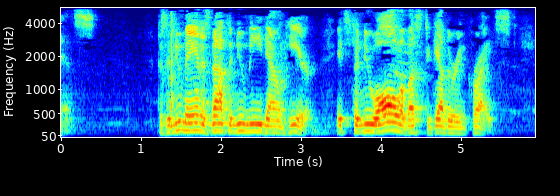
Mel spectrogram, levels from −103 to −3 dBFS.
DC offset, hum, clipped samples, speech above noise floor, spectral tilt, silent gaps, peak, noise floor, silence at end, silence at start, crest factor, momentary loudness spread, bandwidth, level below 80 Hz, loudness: under 0.1%; none; under 0.1%; 47 dB; -7 dB/octave; none; -6 dBFS; -70 dBFS; 0.35 s; 0 s; 20 dB; 22 LU; 5.4 kHz; -82 dBFS; -23 LUFS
